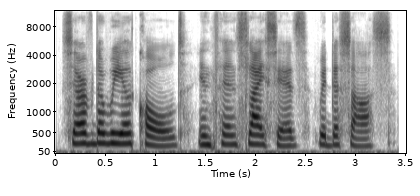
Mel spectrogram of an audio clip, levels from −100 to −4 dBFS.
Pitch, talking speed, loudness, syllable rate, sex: 210 Hz, 170 wpm, -19 LUFS, 4.1 syllables/s, female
